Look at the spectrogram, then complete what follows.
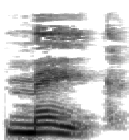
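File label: "make", English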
